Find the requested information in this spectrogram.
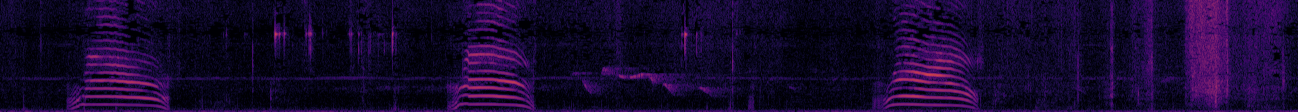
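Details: Cute cat giving three well-spaced, arched meows about three seconds apart, with faint high chirping between and a brief noisy rustle near the end.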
